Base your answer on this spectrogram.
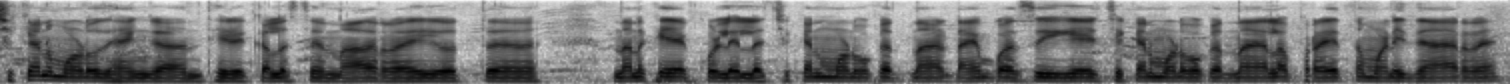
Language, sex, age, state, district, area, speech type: Kannada, male, 30-45, Karnataka, Dharwad, rural, spontaneous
